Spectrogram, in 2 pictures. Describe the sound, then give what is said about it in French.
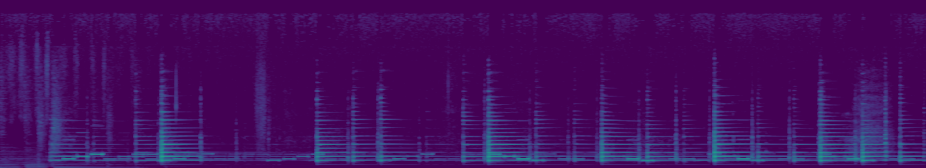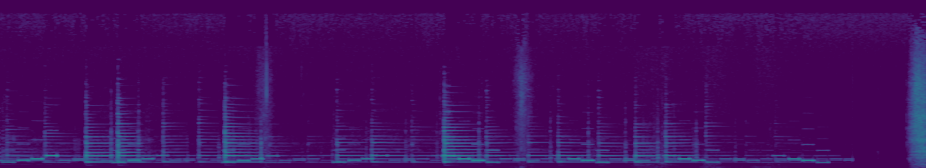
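A soft, high-pitched melody of plucked ukulele and synth notes in a music production plays on its own, gently bouncing with a steady rhythm and a light, airy reverb and echo trailing each note. “j'ai décidé de rajouter des petites notes de ukulélé et de synthé toutes douces dans les aigus.”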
